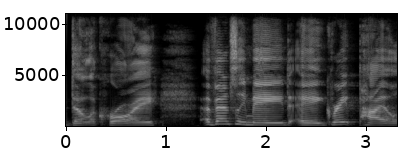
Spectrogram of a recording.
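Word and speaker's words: Delacroix: Jones and Dicky delaqua the villagers pronounced the name Delroy eventually made a great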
